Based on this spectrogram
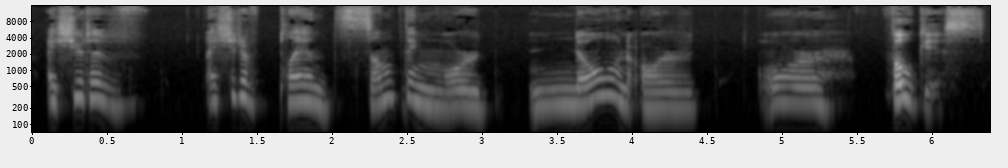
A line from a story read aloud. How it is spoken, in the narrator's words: I snapped at myself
